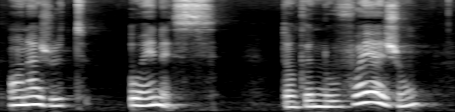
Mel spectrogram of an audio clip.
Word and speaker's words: voyageons: première personne du pluriel, il faut garder les E pour avoir les sons des gens et pas des gants. Donc, nous voyageons. Donc ici, on garde les E, même si on ne le prononce pas directement.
